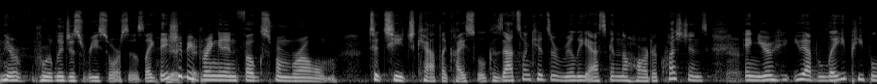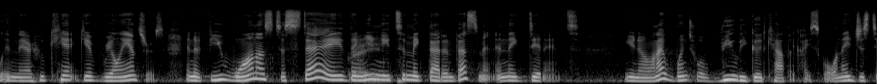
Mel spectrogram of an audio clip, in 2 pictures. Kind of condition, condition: setting, busy venue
